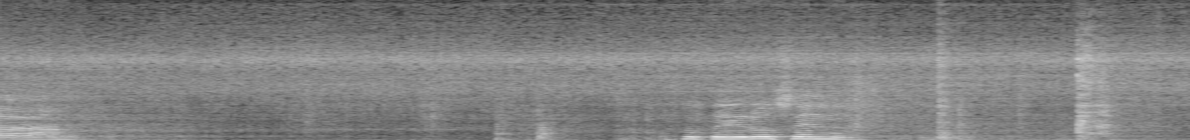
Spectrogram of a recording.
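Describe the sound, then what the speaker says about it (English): Diced potatoes and peppers sizzle in a pan with a soft, steady hiss, broken by scraping stirs and clinks of a utensil, with a person speaking briefly near the start and middle. "I'm gonna saute this first"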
